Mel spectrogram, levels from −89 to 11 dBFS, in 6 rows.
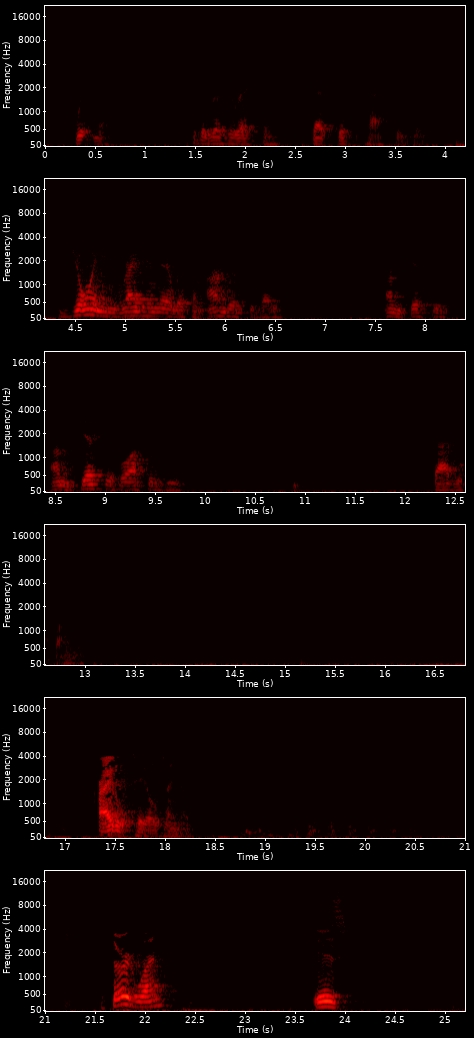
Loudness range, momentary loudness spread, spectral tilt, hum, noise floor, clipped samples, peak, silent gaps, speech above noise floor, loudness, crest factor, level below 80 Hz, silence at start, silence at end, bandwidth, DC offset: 11 LU; 15 LU; -2.5 dB/octave; none; -87 dBFS; under 0.1%; -40 dBFS; none; 27 dB; -59 LUFS; 26 dB; -84 dBFS; 0 s; 0 s; 3.5 kHz; under 0.1%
